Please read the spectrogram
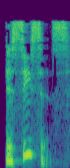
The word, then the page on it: ecesis: British English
